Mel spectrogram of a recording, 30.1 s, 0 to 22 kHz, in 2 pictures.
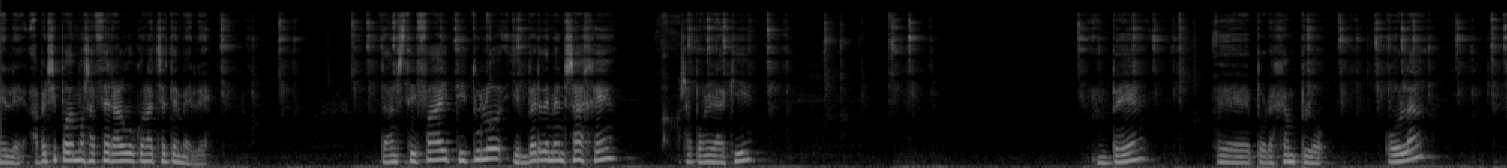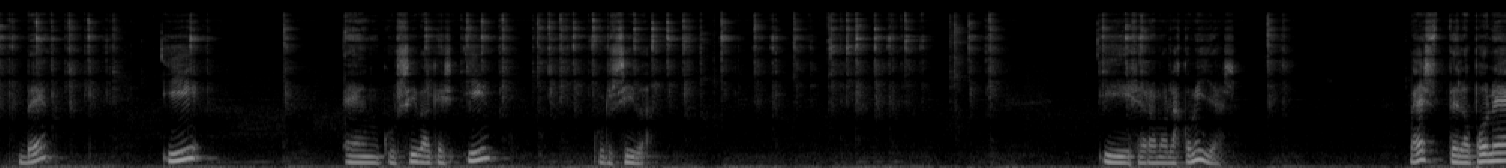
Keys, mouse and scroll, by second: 3.4-9.1 typing, 4.5 Right, 10.9 b, 12.7-17.0 typing, 19.3-24.8 typing, 26.6 typing, 27.8 Return.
